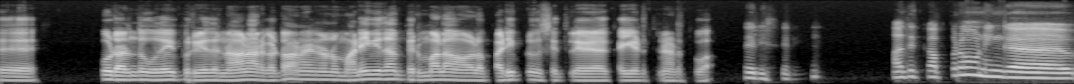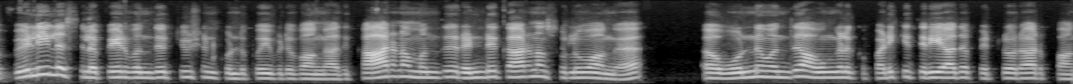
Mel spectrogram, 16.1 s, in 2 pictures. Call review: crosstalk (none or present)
none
